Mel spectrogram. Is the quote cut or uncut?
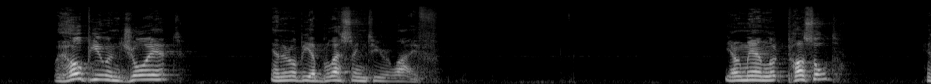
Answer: uncut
